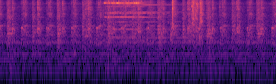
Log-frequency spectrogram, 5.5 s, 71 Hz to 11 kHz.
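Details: Automatic Electric (GTE) 120B coin payphone on central office trunks: steady dial tone, crisp relay clicks and coin dropping into the cash box after the call; collects the coin and works properly.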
